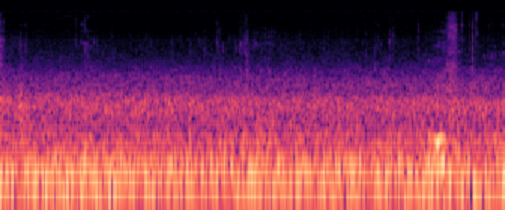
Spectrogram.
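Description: Steady rush of fast-flowing water below a hydroelectric powerhouse, with a low, even hum underneath.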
